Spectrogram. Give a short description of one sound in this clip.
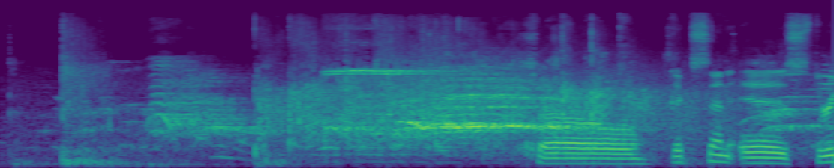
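A crowd cheers loudly in an echoing gym.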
